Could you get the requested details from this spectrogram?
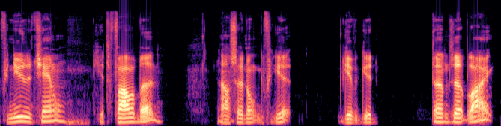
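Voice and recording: This man does a raspy put-on character voice at a medium pitch, speaking at a moderate pace with ordinary pitch variation and long, frequent pauses.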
